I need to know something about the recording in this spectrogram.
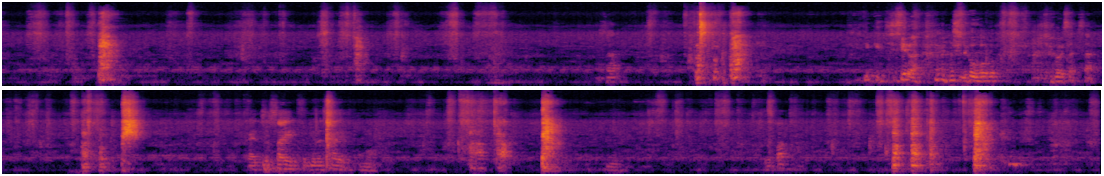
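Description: Hands slap sharply against arms and bodies.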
